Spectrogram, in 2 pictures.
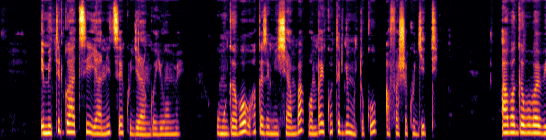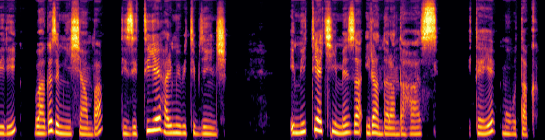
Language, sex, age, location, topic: Kinyarwanda, female, 25-35, Kigali, health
